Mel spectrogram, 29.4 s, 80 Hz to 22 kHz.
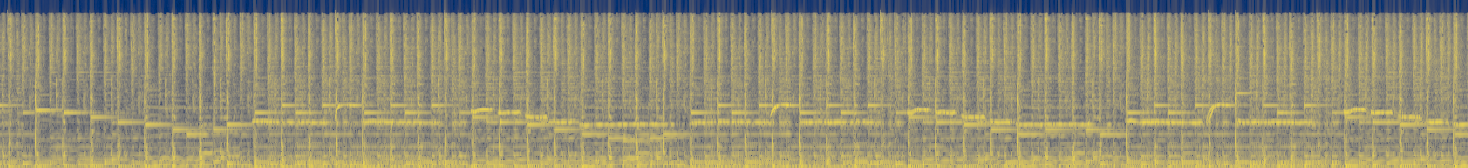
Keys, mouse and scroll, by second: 1.6 click, 3.1 click, 4.4 click, 7.5-8.4 scroll up 1, 8.4 click, 12.7 click, 14.2 click, 14.4 click, 15.5 click, 15.7 click, 15.9 click, 17.4 click, 18.9 click, 19.8 click, 20.8 click, 21.7 click, 23.3 click, 25.4 click, 28.1 click, 28.6 click, 29.0 click.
